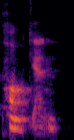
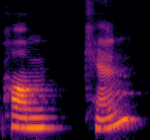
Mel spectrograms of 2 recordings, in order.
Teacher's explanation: some people drop the p in the middle and say pum can some people actually just say an N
